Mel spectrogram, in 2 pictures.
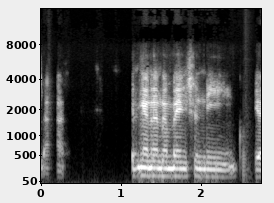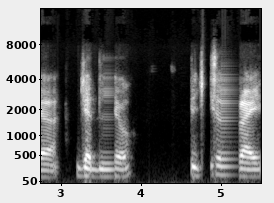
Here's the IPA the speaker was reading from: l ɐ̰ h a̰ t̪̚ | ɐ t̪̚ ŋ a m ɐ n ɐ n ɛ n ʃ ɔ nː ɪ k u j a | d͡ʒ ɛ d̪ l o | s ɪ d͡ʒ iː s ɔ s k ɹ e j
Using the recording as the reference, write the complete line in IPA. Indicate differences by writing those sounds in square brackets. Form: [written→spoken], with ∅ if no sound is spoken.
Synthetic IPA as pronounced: l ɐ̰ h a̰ t̪̚ | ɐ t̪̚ ŋ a [m→n] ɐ n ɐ [n→m] ɛ n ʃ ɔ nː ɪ k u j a | d͡ʒ ɛ d̪ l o | s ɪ d͡ʒ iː s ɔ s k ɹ [e→a] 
